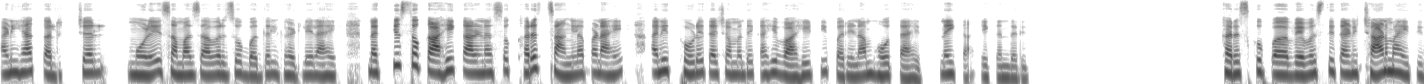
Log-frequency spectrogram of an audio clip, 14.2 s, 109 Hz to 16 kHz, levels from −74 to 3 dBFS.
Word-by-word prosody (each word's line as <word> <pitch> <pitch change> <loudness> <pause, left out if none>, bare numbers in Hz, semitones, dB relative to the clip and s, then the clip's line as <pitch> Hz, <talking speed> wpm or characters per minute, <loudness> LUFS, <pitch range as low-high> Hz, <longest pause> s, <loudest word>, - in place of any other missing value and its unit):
आणि 200 +2 0
ह्या 225 +1 +3
कल्चरमुळे 195 +1 -2
समाजावर 190 -1 0
जो 210 - -4
बदल 195 +3 -5
घडलेला 190 0 -4
आहे. 180 0 -1 0.3
नक्कीच 225 +10 +2
तो 330 - +6
काही 220 +2 +8
कारणास्तव 215 +1 +2
तो 235 - -11
खरंच 275 +6 +4
चांगला 195 -2 +1
पण 215 -1 -2
आहे 190 +1 +2 0.3
आणि 225 +3 +2
थोडे 215 0 -1
त्याच्यामध्ये 200 -1 -3
काही 195 +3 -2
वाईट 180 0 0
ही 230 - -6
परिणाम 180 +2 -2
होत 185 -1 -3
आहेत. 150 -1 -1 0.2
नाही 200 0 +4
का? - - -9
एकंदरीत. 160 -2 -7 2.0
खरंच 205 -1 +3
खूप 230 -3 -5
अ, 190 -1 +5
व्यवस्थित 200 +5 +1
आणि 205 0 +3
छान 195 +2 +7
माहिती 195 -5 -1
200 Hz, 150 wpm, -26 LUFS, 185-215 Hz, 2.0 s, काही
